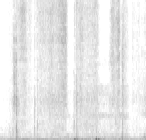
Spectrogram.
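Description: Scratchy rustling and rubbing against drawing paper in short bursts, with a soft low thump about one and a half seconds in.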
